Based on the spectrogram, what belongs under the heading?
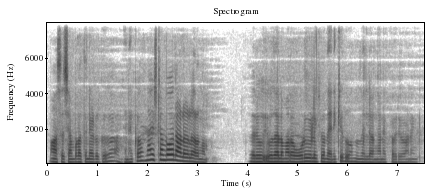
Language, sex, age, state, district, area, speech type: Malayalam, female, 60+, Kerala, Pathanamthitta, rural, spontaneous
